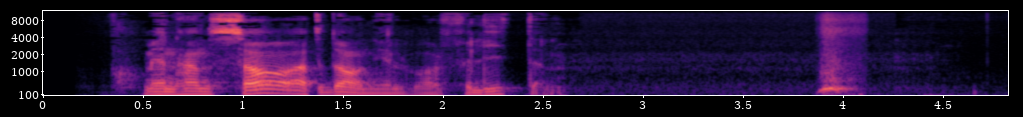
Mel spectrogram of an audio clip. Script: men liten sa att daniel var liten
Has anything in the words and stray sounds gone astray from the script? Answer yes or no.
yes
